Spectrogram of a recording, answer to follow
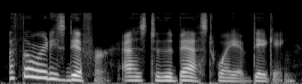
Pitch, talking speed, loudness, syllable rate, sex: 195 Hz, 180 wpm, -18 LUFS, 5.0 syllables/s, female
